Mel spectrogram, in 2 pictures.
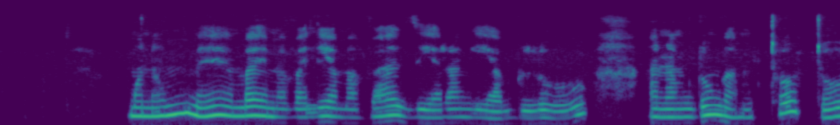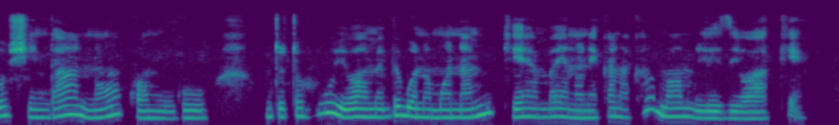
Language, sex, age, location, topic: Swahili, female, 18-24, Kisii, health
